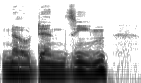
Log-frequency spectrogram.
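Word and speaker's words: Ngo Dinh Diem: accent no didn't seem that spelled NGO di NH di e M in his pronounced no den zeem I only know that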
